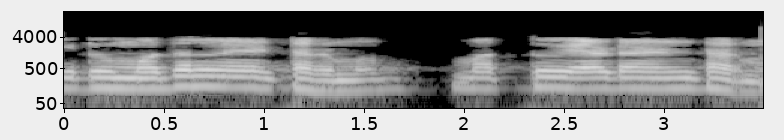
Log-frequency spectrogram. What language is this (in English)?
Kannada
